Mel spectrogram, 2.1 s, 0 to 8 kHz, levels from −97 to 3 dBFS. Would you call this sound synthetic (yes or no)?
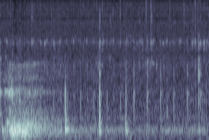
yes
